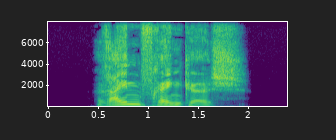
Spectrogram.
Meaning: Rhine Franconian
- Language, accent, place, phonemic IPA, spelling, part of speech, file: German, Germany, Berlin, /ˈʁaɪ̯nˌfʁɛŋkɪʃ/, rheinfränkisch, adjective, De-rheinfränkisch.ogg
